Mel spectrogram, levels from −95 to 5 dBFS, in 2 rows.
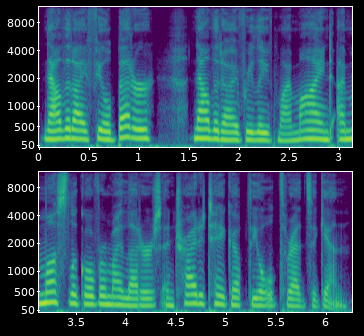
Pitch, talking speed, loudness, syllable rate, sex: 195 Hz, 260 wpm, -16 LUFS, 5.7 syllables/s, female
